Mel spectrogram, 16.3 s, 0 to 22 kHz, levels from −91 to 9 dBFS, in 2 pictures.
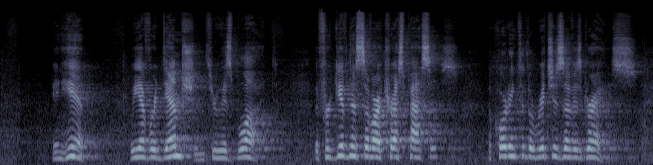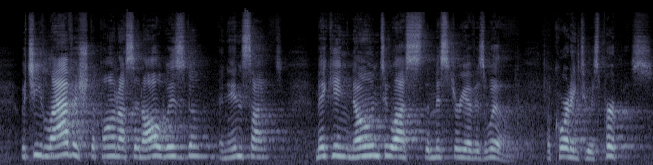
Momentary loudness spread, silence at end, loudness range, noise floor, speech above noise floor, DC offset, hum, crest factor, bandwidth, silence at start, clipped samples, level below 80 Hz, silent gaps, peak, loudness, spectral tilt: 16 LU; 0 s; 6 LU; -63 dBFS; 32 dB; under 0.1%; none; 24 dB; 16 kHz; 0.65 s; under 0.1%; -68 dBFS; none; -8 dBFS; -30 LUFS; -3.5 dB/octave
